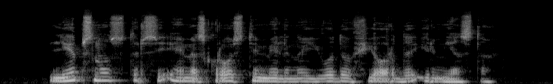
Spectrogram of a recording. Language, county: Lithuanian, Kaunas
